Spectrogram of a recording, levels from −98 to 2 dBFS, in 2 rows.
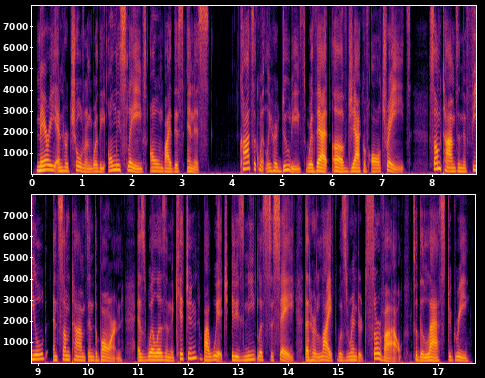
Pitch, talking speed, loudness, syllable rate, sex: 165 Hz, 185 wpm, -20 LUFS, 5.2 syllables/s, female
